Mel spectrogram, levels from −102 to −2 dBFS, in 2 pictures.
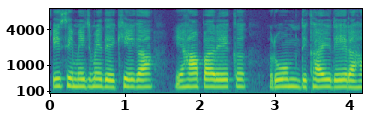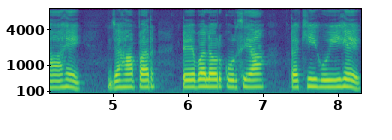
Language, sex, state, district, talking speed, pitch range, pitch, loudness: Hindi, female, Rajasthan, Jaipur, 145 wpm, 200-215 Hz, 205 Hz, -16 LUFS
